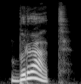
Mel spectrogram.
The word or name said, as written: brat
